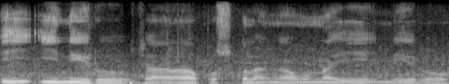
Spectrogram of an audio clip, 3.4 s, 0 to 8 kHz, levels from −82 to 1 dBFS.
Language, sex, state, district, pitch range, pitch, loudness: Telugu, male, Andhra Pradesh, Visakhapatnam, 110-115 Hz, 110 Hz, -19 LUFS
